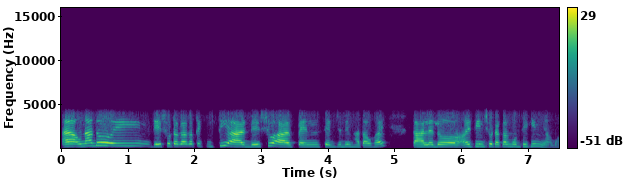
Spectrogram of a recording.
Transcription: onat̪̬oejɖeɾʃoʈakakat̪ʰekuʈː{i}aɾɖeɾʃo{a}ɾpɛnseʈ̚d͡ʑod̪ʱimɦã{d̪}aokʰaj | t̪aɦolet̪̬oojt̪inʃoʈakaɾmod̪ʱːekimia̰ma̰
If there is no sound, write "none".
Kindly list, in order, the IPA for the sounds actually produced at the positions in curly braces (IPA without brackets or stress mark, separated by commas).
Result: i, a, t̪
